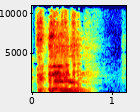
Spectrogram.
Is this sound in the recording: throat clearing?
yes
